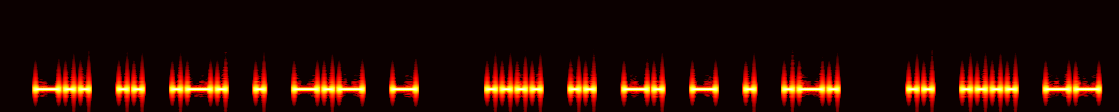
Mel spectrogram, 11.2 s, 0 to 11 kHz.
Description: Morse code, heard as a keyed tone, about 16 wpm, spaced as for 14 wpm, 680 Hz. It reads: DIREKT HINTER IHM
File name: Morsekurs / Witze / Witz 19 Dezember 2023 70 F80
